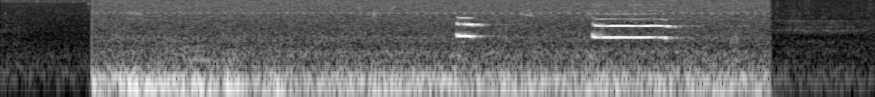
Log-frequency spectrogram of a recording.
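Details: A sora rail calls unseen from marsh at a Louisiana national wildlife refuge near New Orleans: two clear whistled notes, a short one then a longer, slightly falling one, over a steady low rumble of wind.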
